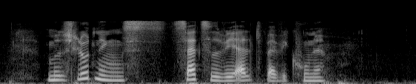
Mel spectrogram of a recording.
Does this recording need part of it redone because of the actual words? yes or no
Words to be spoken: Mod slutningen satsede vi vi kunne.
yes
